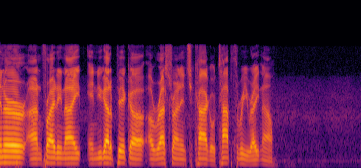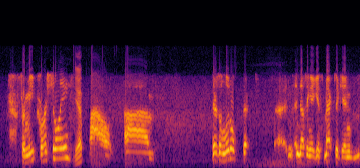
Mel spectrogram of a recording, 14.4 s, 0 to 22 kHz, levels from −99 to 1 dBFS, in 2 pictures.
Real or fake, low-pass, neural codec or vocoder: real; 7.2 kHz; none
